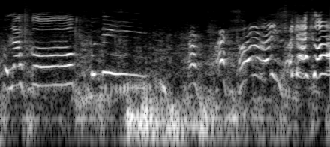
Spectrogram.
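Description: A young child's high voice calling out and babbling without clear words, in several drawn-out, wavering sounds.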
